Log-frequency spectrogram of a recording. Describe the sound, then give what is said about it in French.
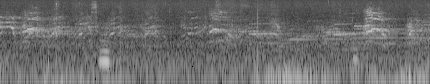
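Seagulls near a beach call repeatedly in squawking, honking cries that overlap and come in bursts over a steady outdoor background rumble, some calls louder than others. “Et surtout près de la plage, tu qui fait qu'on entend beaucoup de mouettes.”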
